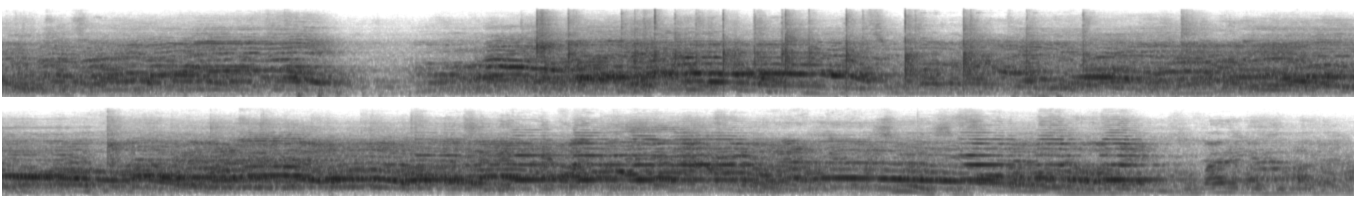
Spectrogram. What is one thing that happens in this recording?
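A crowd of men shouts and cheers excitedly nearby, outdoors.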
